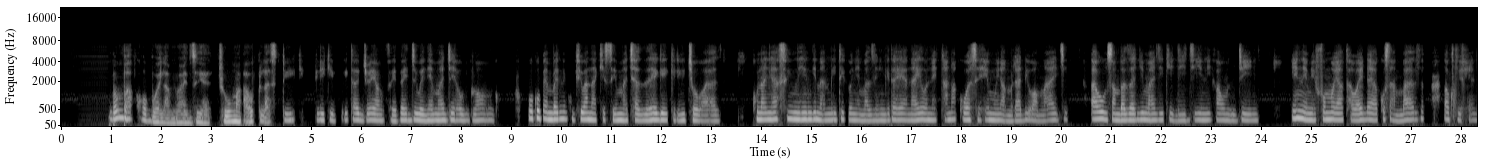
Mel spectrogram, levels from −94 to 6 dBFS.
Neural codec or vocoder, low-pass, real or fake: codec, 16 kHz in and 24 kHz out, 0.6 kbps, FocalCodec, streaming, 2048 codes; 7.2 kHz; fake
